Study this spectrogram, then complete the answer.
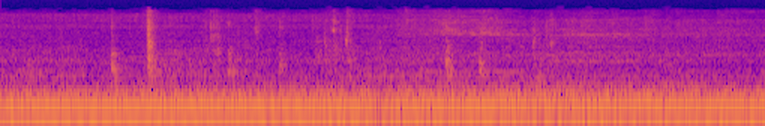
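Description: Clumps of earth and stones clatter from an excavator bucket.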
